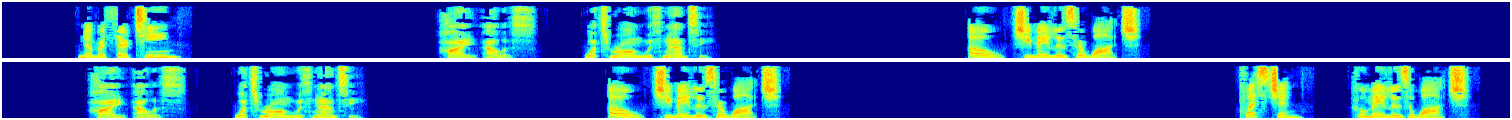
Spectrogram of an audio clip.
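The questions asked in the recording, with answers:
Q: Question. Who may lose a watch?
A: Nancy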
